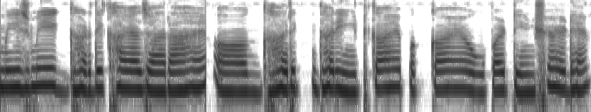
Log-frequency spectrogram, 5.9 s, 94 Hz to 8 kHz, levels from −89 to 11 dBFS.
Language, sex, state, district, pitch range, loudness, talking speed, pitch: Hindi, female, Bihar, Purnia, 225-250 Hz, -12 LUFS, 195 wpm, 240 Hz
